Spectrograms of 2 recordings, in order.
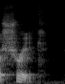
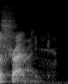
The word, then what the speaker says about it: Shrike: So this is Killer Shriek, by the way, and I will say, or Shrike? – How do you say Shrike, that? Yeah. – Yeah, Killer Shrike.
